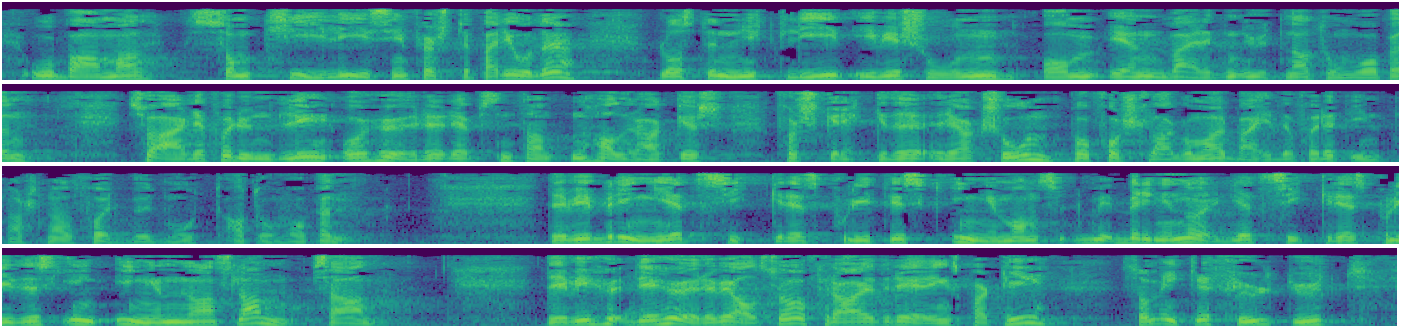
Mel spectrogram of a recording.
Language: Norwegian Bokmål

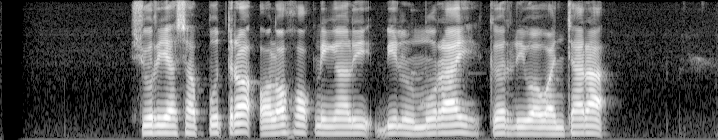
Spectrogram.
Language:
Sundanese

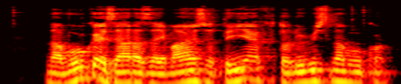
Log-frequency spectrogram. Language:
Belarusian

